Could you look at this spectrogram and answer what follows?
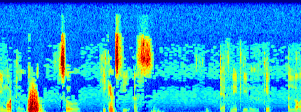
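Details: Stuttering in a young man, a final-year computer science student, who is attending stammering therapy sessions.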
